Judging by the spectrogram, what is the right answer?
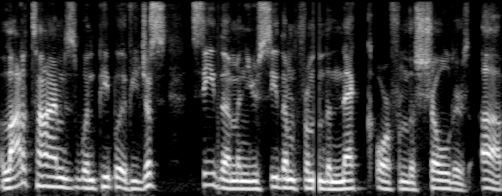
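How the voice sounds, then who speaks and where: Speaking fairly quickly with a New York accent, a man sounds animated. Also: medium pitch for a man, ordinary pitch variation. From New York City, the Bronx. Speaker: communication trainer. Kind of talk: webinar workshop.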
